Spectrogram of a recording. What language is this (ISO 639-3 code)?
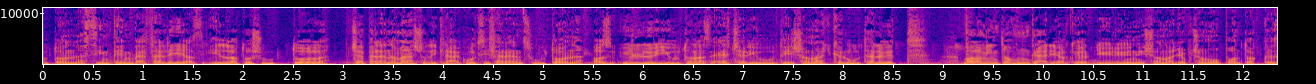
hun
